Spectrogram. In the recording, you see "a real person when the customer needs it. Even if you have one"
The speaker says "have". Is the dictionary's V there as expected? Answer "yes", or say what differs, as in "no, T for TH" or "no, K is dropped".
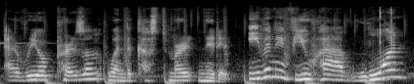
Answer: yes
